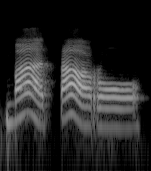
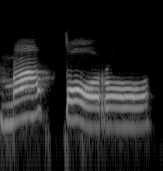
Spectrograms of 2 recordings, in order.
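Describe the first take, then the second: First: The ta syllable is thin, with a light vowel. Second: The ta syllable is thick, with a darkened vowel. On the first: The speaker calls it right. "Bunyi yang betul dia ta tu nipis saja" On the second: The speaker calls it wrong. "Bunyi yang salah"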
